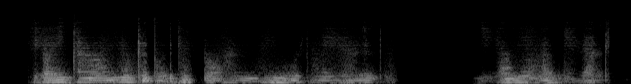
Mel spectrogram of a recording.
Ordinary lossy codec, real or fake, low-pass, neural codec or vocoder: none; fake; none; codec, 44.1 kHz, 0.9 kbps, DAC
